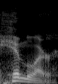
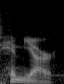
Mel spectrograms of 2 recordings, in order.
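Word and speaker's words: Himyar: I first started youtube I always used to pronounce these guys as him yarr or sorry Himmler I always used to say but it's him yarr yeah you just have to pronounce it the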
